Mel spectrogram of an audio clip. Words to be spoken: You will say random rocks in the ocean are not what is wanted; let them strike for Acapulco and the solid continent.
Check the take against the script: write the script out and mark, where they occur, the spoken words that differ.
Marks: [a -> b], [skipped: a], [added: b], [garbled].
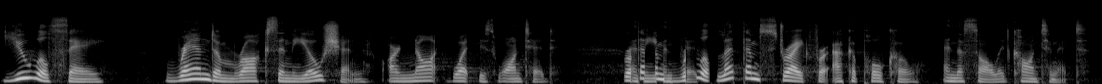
You will say random rocks in the ocean are not what is wanted; [garbled] let them strike for Acapulco and the solid continent.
